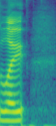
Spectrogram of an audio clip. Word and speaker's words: lighght: So, yes, it's still pronounced light cuz um the g h are silent.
